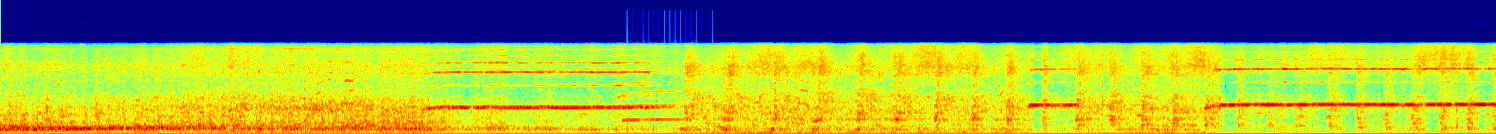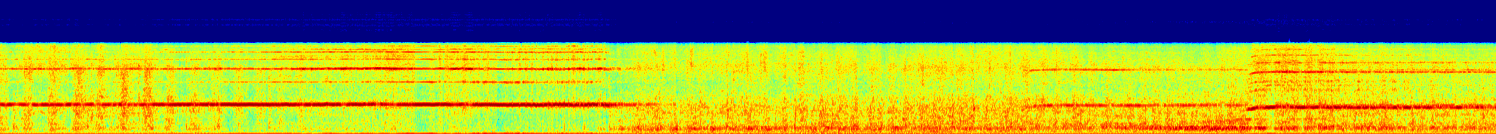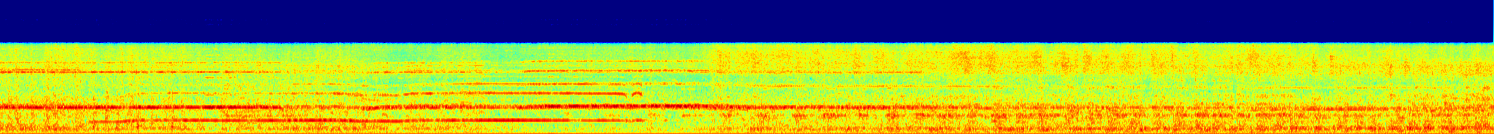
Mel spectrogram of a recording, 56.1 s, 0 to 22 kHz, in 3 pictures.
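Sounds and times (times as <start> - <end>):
locomotive steam hiss and chuff: 0.0 - 56.0
steam locomotive whistle: 3.3 - 8.8, 12.8 - 14.0, 14.9 - 27.0, 31.4 - 56.0.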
